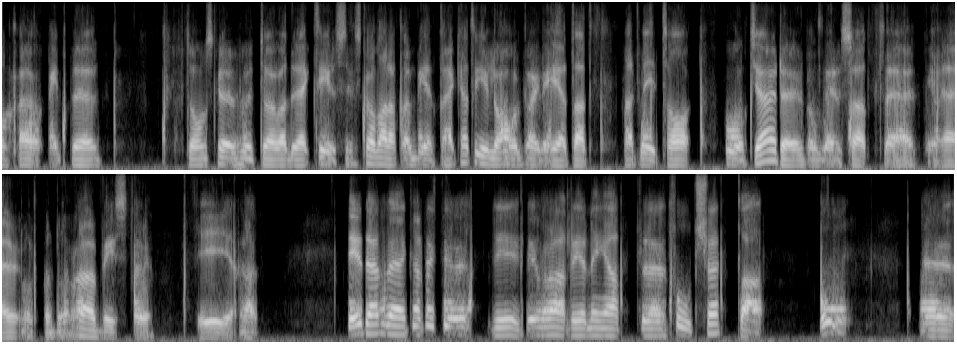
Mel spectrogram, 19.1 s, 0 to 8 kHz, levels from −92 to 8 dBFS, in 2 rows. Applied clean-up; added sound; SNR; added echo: neural diffusion model UNIVERSE++.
